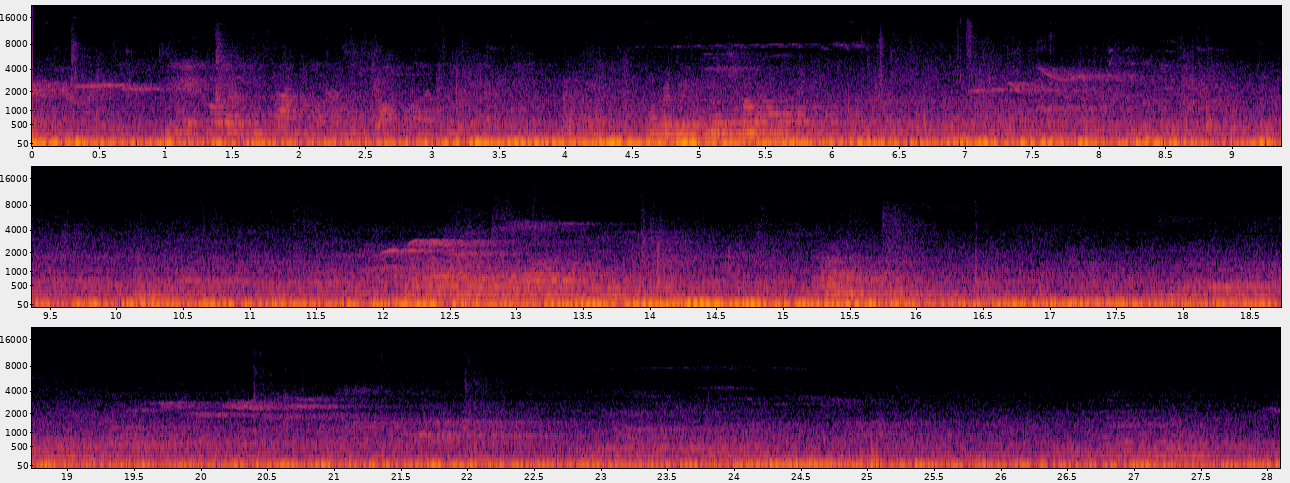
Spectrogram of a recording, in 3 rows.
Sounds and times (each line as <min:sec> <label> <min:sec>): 0:01.0 people speaking 0:03.6
0:06.9 birds 0:09.1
